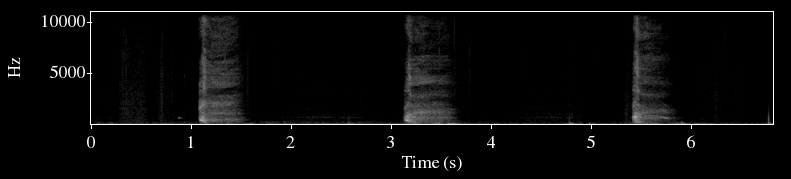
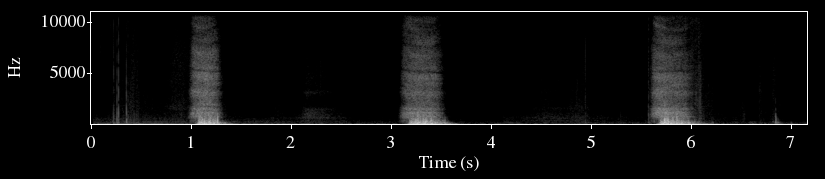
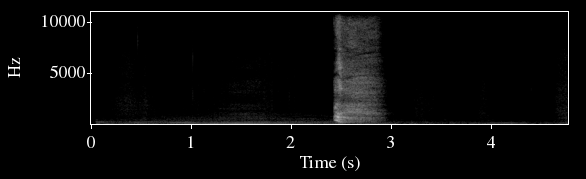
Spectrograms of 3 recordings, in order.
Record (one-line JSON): {"three_cough_length": "6.8 s", "three_cough_amplitude": 5346, "three_cough_signal_mean_std_ratio": 0.3, "exhalation_length": "7.2 s", "exhalation_amplitude": 20772, "exhalation_signal_mean_std_ratio": 0.28, "cough_length": "4.8 s", "cough_amplitude": 8515, "cough_signal_mean_std_ratio": 0.21, "survey_phase": "beta (2021-08-13 to 2022-03-07)", "age": "18-44", "gender": "Female", "wearing_mask": "No", "symptom_runny_or_blocked_nose": true, "symptom_shortness_of_breath": true, "symptom_sore_throat": true, "symptom_abdominal_pain": true, "symptom_fatigue": true, "symptom_headache": true, "symptom_change_to_sense_of_smell_or_taste": true, "symptom_loss_of_taste": true, "symptom_onset": "3 days", "smoker_status": "Never smoked", "respiratory_condition_asthma": false, "respiratory_condition_other": false, "recruitment_source": "Test and Trace", "submission_delay": "2 days", "covid_test_result": "Positive", "covid_test_method": "LAMP"}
